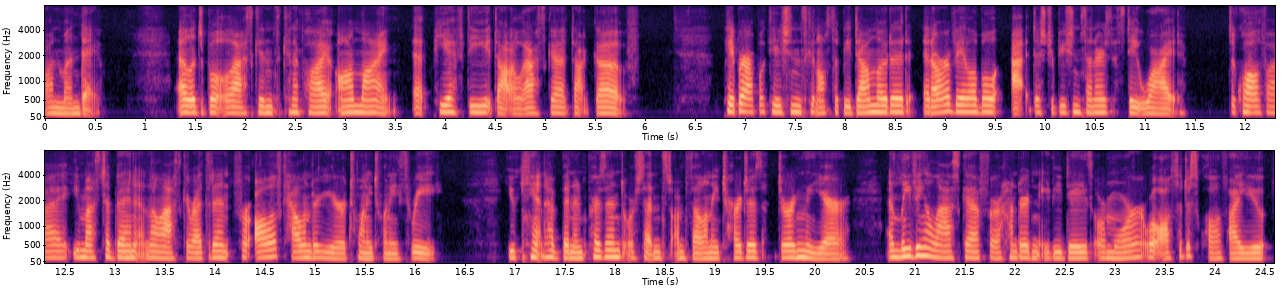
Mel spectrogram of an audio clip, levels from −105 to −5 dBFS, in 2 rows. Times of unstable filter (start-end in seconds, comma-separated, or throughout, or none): none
